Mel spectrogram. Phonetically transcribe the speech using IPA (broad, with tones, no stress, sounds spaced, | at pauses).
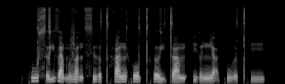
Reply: k u˨˦ s ə̰˧˥ j l a̰˧˨ m v a̰˧˨ n s ɨ˨˩ ə̯ t̪ʰ a˨˦ n k o˨˦ t̪ʰ əː˧˩ j t̪ a˨˩ m ʔ i˧˩ ə̯ ɲ a̰ː˧˨ k u˧˩ ə̯ t̪ʰ i˧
